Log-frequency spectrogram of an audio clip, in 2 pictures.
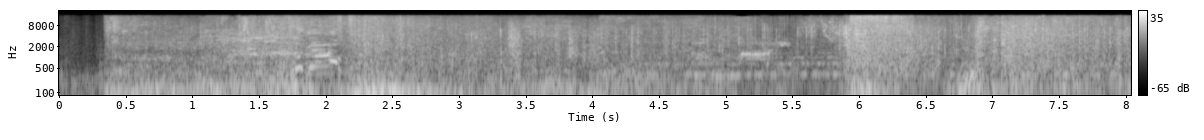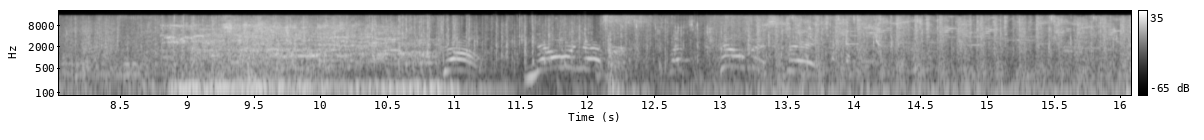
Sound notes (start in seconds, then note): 0.3 gunshots; 7.7 gunshots; 8.9 screaming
